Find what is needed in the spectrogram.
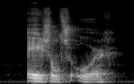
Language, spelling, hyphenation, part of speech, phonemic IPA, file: Dutch, ezelsoor, ezels‧oor, noun, /ˈeː.zəlsˌoːr/, Nl-ezelsoor.ogg
- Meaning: 1. donkey's ear 2. dog-ear (on a page)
